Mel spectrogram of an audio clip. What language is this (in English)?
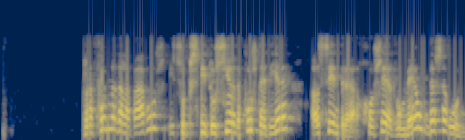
Catalan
